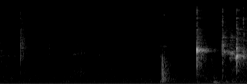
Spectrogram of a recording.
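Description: A few light clicks of a small glass whisky sample bottle with a metal screw cap being handled and turned in the hands, with a sharper click near the end.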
